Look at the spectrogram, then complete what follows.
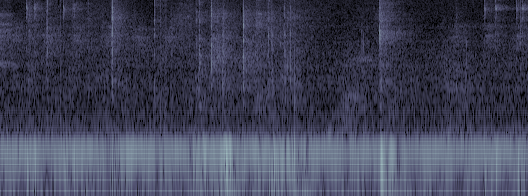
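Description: Scattered faint clicks of a computer mouse and keyboard, a handful of them a second or so apart, over a steady low electrical hum.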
